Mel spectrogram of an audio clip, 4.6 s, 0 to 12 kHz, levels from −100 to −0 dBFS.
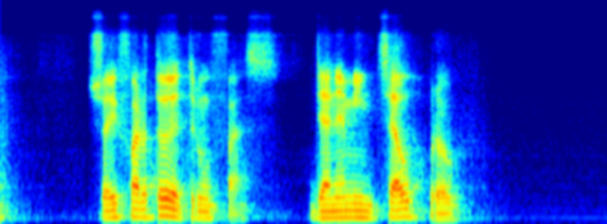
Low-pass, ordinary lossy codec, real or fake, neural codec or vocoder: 7.2 kHz; Opus, 16 kbps; fake; codec, 16 kHz, about 1 kbps, DyCAST, with the encoder's durations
